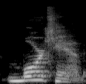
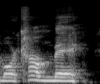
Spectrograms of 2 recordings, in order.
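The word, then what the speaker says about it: Morecambe: man good you know pronounced uh more Cam and wise okay so let's go back and see some more Cam and wise okay oh more cam got it no not more comeback clearly I don't know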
